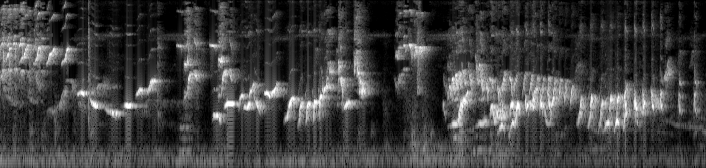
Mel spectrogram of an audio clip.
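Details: Agitated white-rumped shama singing, played to trigger other shamas: quick high chips open the song, then varied whistled phrases and a long buzzy trilled passage, with brief pauses between bursts.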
